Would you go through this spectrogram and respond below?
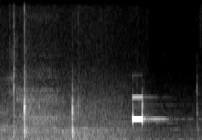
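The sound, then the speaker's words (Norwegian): A public-access defibrillator (heart starter, AED) being switched on in Norway, powering on with a few short clicks, then a sharp electronic beep and a fading tone, clear with no talking. “Lyden du hører, er apparatet som er lagd for å redde liv.”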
